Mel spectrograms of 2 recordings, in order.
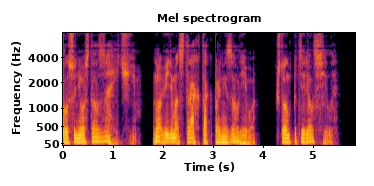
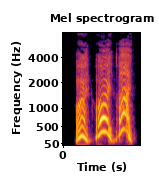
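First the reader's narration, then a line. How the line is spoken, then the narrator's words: Squealing. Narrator (Russian): продолжал визжать Ригельд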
